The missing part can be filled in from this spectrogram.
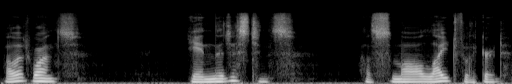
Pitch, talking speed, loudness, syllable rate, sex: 130 Hz, 115 wpm, -17 LUFS, 4.3 syllables/s, male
